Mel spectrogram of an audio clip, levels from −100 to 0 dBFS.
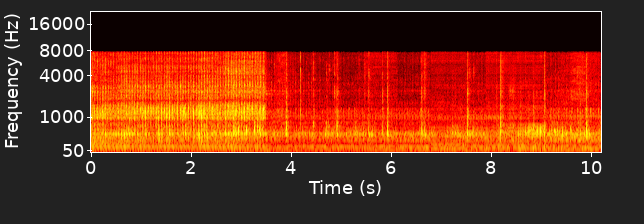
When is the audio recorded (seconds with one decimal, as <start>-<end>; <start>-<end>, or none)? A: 0.0-6.8; 7.5-7.9; 9.1-10.2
